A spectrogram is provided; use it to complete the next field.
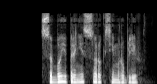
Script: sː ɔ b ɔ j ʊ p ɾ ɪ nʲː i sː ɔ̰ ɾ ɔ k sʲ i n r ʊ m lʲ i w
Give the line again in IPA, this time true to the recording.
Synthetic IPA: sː ɔ b ɔ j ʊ p ɾ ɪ nʲ i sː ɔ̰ ɾ ɔ k sʲ i m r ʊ b lʲ i w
